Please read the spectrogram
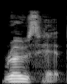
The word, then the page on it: rose hip: British English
